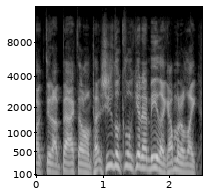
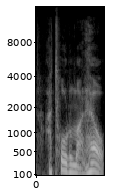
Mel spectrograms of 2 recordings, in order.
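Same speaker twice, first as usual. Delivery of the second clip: put-on Virginia accent, lower and quieter; 4 semitones lower, 6 dB quieter than usual. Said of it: "He got, like, a Virginia accent".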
